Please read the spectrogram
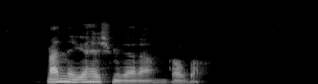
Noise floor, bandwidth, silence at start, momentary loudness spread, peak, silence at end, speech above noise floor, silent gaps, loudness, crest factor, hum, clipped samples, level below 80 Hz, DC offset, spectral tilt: -87 dBFS; 7.4 kHz; 0.45 s; 16 LU; -4 dBFS; 1.2 s; 61 dB; none; -27 LUFS; 24 dB; none; under 0.1%; -62 dBFS; under 0.1%; -7 dB/octave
